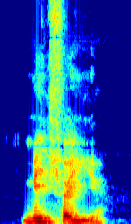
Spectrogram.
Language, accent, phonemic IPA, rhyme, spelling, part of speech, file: French, Canada, /mil.fœj/, -œj, mille-feuille, noun, LL-Q150 (fra)-mille-feuille.wav
- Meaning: 1. mille-feuille, vanilla slice 2. something layered, entangled and complex 3. common yarrow, yarrow, milfoil (Achillea millefolium)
